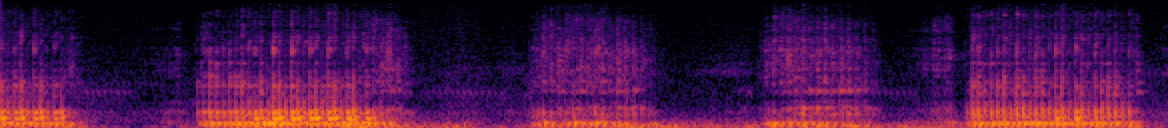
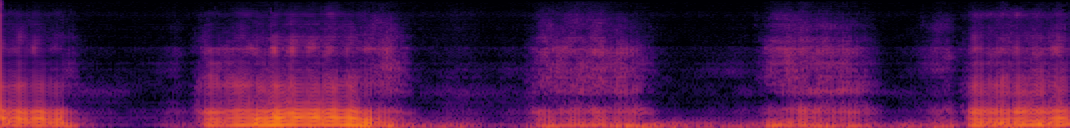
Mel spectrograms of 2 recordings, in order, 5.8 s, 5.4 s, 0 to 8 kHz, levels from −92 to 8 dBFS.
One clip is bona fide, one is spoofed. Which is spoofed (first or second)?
second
